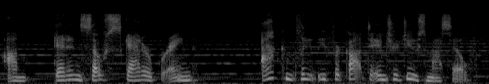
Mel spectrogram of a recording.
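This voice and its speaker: A woman's voice: mid-range voice, normal speed, vocal fry, soft background music, natural voice. An actress voicing a fond, rambling, scatterbrained elderly woman in a video game. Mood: fond teasing. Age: older.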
